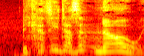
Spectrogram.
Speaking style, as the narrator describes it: hissed Gollum

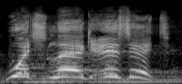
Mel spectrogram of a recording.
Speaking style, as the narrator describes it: He starts yelling

